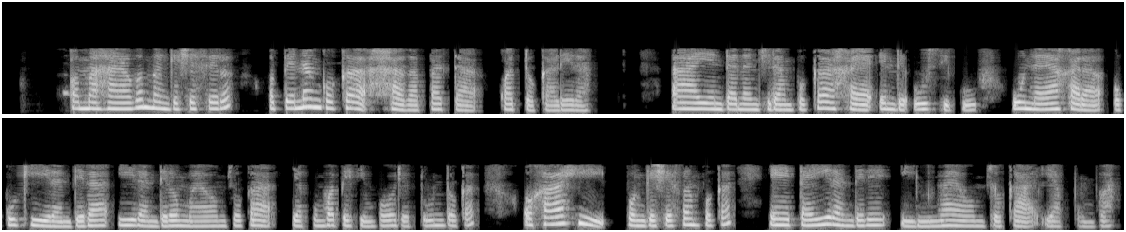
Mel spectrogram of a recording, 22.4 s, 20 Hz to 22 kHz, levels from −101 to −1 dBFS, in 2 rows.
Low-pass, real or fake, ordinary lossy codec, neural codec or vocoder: 7.2 kHz; real; AAC, 16 kbps; none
